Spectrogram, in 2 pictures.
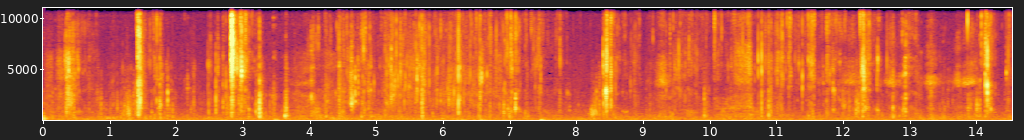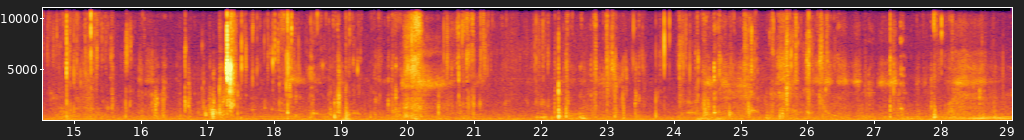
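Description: Close-miked chewing of chicken adobo and rice: wet mouth clicks and lip smacks scattered irregularly, with two sharper, louder smacks about three seconds in and about seventeen seconds in.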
